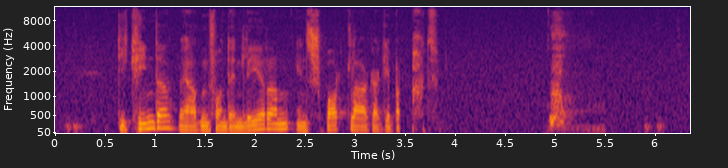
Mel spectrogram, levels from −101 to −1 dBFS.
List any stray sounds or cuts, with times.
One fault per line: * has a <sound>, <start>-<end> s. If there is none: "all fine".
* has a dropout, 3.4-3.6 s
* has a bark, 4.9-5.5 s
